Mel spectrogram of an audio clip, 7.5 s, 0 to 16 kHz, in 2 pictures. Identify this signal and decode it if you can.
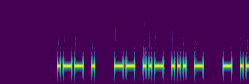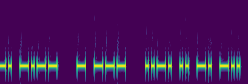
Morse code, heard as a keyed tone, about 28 wpm, 700 Hz. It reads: WE MUST TRY TO FIND
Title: Sentences from Top 400 Words and Abbreviations 28wpm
